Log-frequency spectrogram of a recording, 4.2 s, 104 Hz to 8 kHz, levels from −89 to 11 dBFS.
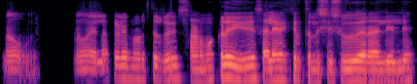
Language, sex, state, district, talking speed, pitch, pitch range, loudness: Kannada, male, Karnataka, Bijapur, 185 wpm, 120 Hz, 115-135 Hz, -23 LUFS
